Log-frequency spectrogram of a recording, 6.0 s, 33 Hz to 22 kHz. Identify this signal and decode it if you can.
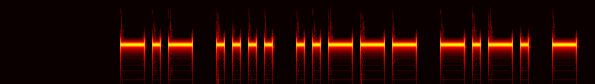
Morse code, heard as a keyed tone, about 15 wpm, 700 Hz. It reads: KH2CT
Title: USA Call Signs - 5 Characters - 2x Character Spacing - 15wpm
